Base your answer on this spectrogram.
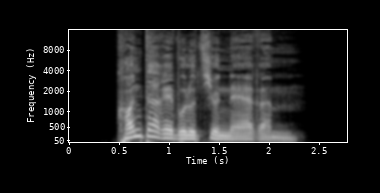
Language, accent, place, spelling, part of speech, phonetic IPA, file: German, Germany, Berlin, konterrevolutionärem, adjective, [ˈkɔntɐʁevolut͡si̯oˌnɛːʁəm], De-konterrevolutionärem.ogg
- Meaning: strong dative masculine/neuter singular of konterrevolutionär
